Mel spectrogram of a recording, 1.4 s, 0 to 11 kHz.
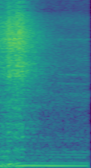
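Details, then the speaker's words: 2002 Hyundai Accent, injector petrol, previously crank-no-start with injector circuit low codes (P0261/P0264/P0267/P0270). Once 12V was confirmed at the fuses, with no external supply, it starts cleanly: a short burst of revs, then a smooth low idle. "गाड़ी start हो गई ठीक है गाड़ी में इतना fault था"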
